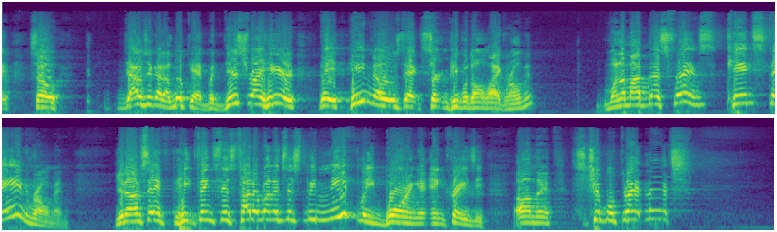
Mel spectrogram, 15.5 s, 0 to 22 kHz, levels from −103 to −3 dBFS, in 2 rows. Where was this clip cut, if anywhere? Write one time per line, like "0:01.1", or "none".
none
